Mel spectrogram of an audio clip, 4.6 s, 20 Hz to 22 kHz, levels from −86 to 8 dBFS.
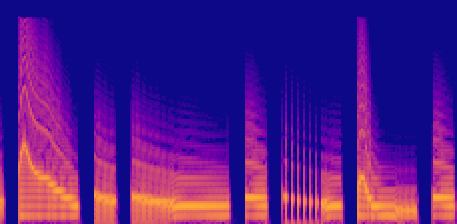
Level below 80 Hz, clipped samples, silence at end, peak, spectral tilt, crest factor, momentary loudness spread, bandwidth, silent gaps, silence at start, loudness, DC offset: -42 dBFS; under 0.1%; 0.05 s; -2 dBFS; -7 dB/octave; 14 dB; 5 LU; 16.5 kHz; 0.10-0.18 s, 0.86-0.94 s, 1.24-1.28 s, 2.37-2.44 s, 2.75-2.80 s, 3.48-3.55 s, 4.24-4.29 s; 0 s; -16 LUFS; under 0.1%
